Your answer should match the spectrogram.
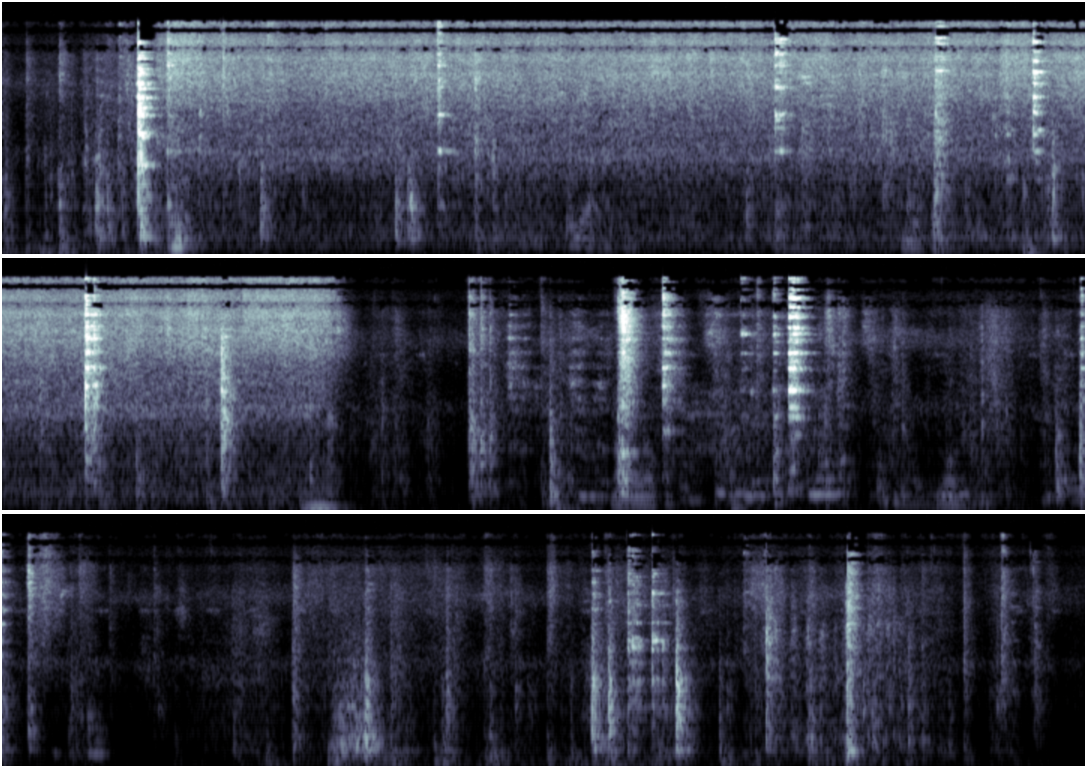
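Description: Metal tongs, cutlery and plates clinking and scraping against a metal serving tray and dishes as meat is served out at a table. The clinks come irregularly throughout, over a steady hiss that cuts off about halfway through.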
